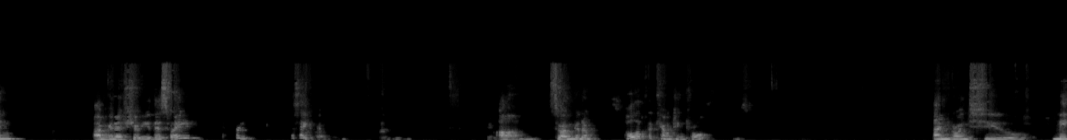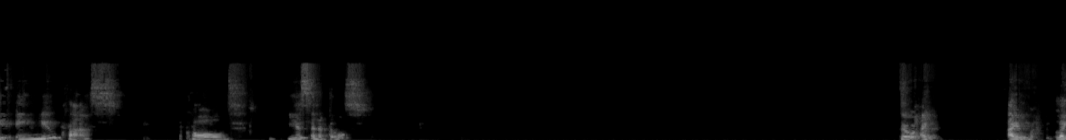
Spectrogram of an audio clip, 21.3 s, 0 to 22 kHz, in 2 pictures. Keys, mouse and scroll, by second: 4.1 click, 11.6 click, 12.6-16.0 typing, 17.3 click.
